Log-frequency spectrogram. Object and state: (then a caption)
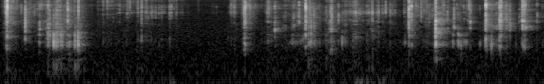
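Dry soap bar being carved. A metal blade scrapes and carves flakes off a solid, rectangular, dry white bar of soap held in the hand. The result is quiet bursts of crisp, bright, crackling scrapes with no low end, broken by a brief near-silent pause around the two-second mark.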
